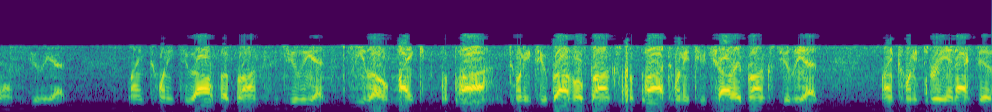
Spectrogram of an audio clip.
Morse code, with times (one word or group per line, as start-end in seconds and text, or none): none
